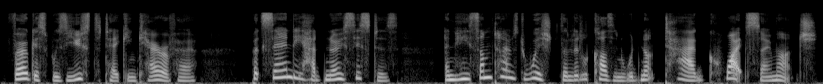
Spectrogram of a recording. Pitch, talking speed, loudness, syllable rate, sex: 220 Hz, 190 wpm, -23 LUFS, 5.2 syllables/s, female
